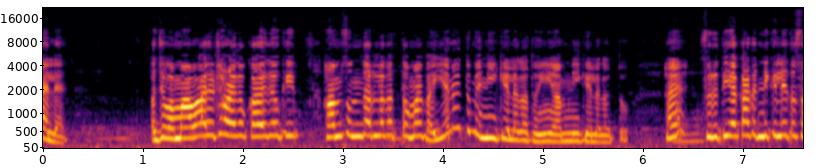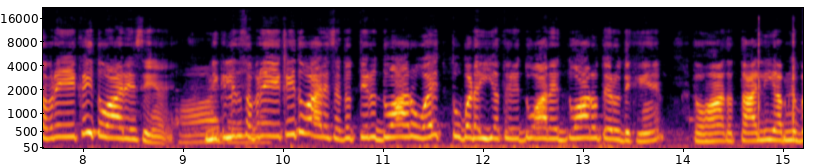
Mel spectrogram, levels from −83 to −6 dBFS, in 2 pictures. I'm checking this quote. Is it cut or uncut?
cut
